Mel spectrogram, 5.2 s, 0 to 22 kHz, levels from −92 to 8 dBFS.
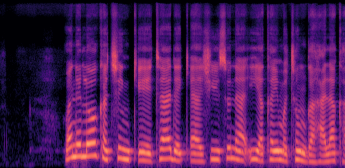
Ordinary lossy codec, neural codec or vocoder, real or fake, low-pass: none; autoencoder, 48 kHz, 128 numbers a frame, DAC-VAE, trained on Japanese speech; fake; none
